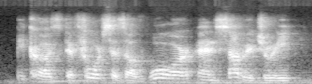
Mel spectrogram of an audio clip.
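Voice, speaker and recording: A man at a fairly slow pace over noticeable background noise. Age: 60s. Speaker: political activist. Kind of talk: online group discussion.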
